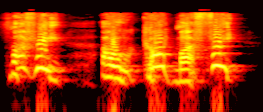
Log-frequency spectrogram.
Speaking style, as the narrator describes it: kept up a continual moaning

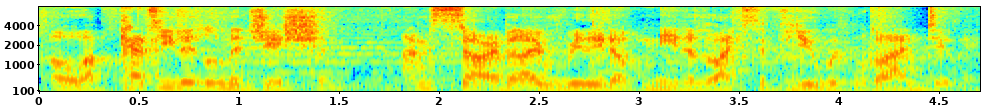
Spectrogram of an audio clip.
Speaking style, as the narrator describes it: snarls and says

